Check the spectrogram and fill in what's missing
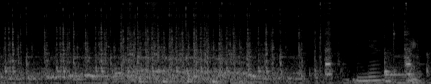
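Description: A home sewing machine stitches fabric for a pumpkin trivet one stitch at a time, a steady close mechanical whir running throughout under an instructor's talk, then breaking into a few short start-stop bursts near the end.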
